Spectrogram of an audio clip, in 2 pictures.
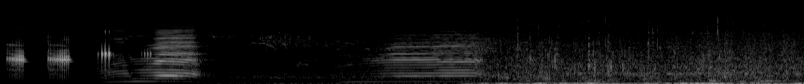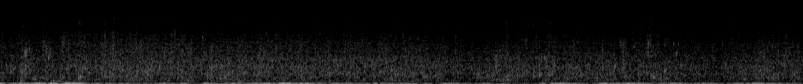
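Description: A frog croaking: three short croaks in the first second, then two longer, deeper calls about two seconds apart. From about five seconds in, a steady hiss with faint crackling: underwater ambience.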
